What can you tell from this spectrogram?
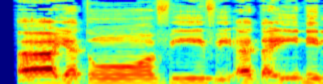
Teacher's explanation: حمزہ کے اوپر یہاں پہ کھڑا زبر ہے تو حمزہ کو ایک الف دو حرکات کے برابر کھینچ کر ادا کریں گے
